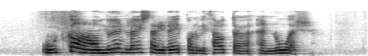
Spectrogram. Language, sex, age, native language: Icelandic, female, 40-49, Icelandic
